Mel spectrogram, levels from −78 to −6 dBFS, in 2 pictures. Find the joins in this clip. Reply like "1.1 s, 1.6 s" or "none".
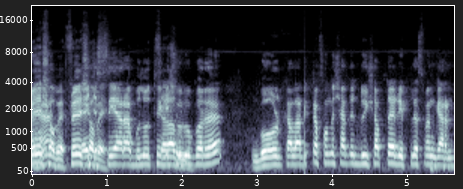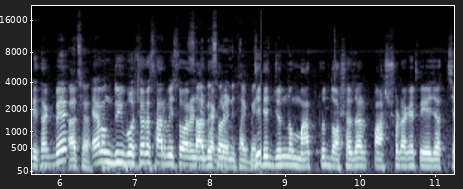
3.7 s, 8.7 s

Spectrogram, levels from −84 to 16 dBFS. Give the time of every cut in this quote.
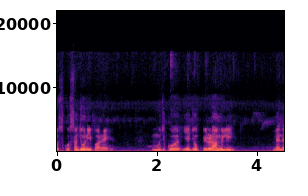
none

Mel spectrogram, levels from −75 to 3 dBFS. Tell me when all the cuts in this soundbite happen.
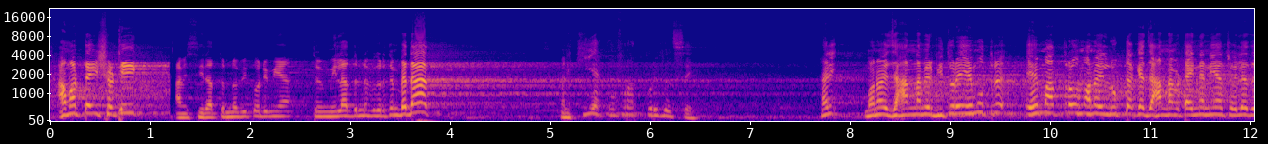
1.1 s

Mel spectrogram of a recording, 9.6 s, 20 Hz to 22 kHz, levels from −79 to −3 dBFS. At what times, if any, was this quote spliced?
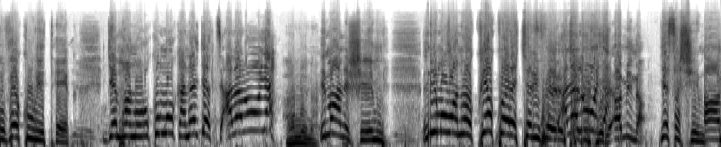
5.7 s

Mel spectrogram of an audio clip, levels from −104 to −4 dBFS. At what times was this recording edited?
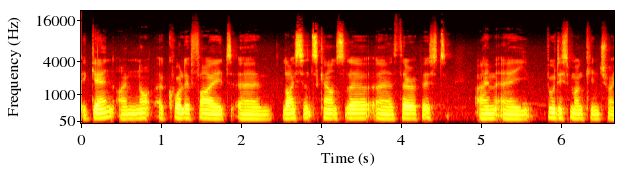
2.4 s, 4.8 s

